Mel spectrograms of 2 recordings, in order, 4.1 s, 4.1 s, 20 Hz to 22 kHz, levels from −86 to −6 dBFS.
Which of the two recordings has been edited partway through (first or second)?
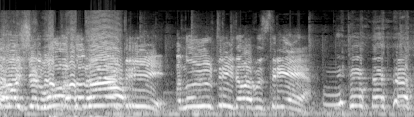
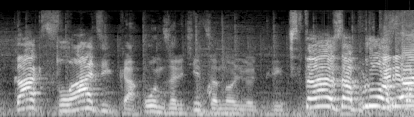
second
